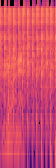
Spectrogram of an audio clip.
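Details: Extracorporeal shockwave therapy on the heel for plantar fasciitis, plantar fascia thickened on ultrasound: fast regular clicking pulses, about twelve per second, from the device during treatment.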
